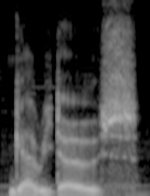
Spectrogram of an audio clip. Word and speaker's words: Gyarados: So, the official pronunciation is as Gyarados. Somewhat like Gary and Dose.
